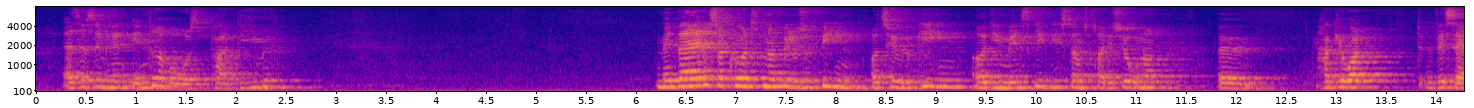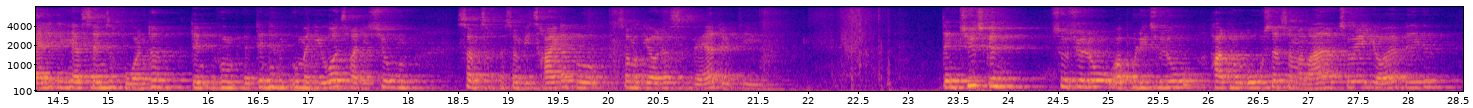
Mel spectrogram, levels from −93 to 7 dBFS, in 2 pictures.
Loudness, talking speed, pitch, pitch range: -24 LUFS, 115 wpm, 200 Hz, 175-220 Hz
